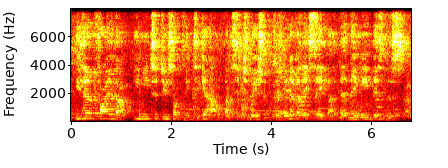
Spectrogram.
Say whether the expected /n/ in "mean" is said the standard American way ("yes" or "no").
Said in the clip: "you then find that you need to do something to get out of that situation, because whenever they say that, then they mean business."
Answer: yes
